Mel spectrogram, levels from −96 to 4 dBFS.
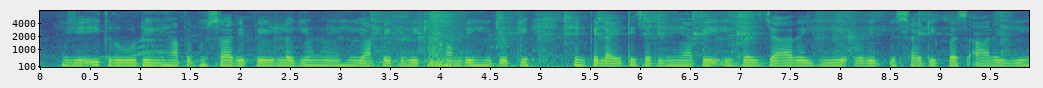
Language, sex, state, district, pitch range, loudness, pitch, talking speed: Hindi, female, Bihar, Saran, 135-145 Hz, -16 LUFS, 140 Hz, 255 wpm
